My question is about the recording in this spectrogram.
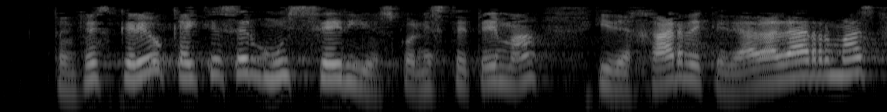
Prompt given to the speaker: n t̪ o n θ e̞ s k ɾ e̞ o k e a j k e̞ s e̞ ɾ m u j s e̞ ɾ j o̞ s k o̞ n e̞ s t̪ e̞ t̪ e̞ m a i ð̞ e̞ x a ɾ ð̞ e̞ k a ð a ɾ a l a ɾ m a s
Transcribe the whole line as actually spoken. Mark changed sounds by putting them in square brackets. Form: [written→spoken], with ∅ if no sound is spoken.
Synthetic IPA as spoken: n t̪ o n θ e̞ s k ɾ e̞ o k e a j k e̞ s e̞ ɾ m u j s e̞ ɾ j o̞ s k o̞ n e̞ s t̪ e̞ t̪ e̞ m a i ð̞ e̞ x a ɾ ð̞ e̞ k [a→e] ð a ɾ a l a ɾ m a s

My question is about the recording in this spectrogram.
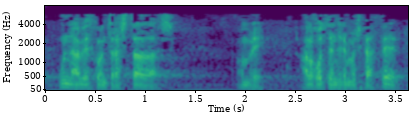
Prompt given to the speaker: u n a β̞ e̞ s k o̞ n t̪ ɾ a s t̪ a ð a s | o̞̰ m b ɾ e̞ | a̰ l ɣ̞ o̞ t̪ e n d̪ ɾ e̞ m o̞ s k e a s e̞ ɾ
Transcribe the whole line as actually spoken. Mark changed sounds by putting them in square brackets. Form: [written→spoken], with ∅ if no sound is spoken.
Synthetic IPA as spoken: u n a β̞ e̞ [s→θ] k o̞ n t̪ ɾ a s t̪ a ð a s | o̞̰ m b ɾ e̞ | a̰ l ɣ̞ o̞ t̪ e n d̪ ɾ e̞ m o̞ s k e a [s→θ] e̞ ɾ

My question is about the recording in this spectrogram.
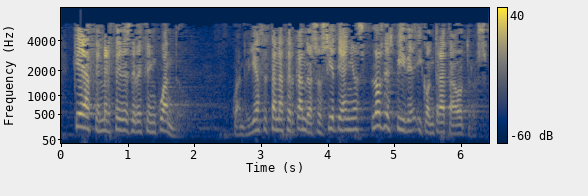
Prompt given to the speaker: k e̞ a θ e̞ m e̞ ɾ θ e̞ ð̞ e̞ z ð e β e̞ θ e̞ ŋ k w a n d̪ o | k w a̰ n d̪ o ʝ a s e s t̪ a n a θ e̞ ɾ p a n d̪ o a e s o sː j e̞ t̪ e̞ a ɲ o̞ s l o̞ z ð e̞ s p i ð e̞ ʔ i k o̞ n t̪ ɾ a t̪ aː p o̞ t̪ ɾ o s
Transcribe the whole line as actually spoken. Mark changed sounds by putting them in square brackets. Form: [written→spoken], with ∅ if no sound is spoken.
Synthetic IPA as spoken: k e̞ a θ e̞ m e̞ ɾ θ e̞ ð̞ e̞ z ð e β e̞ θ e̞ ŋ k w a n d̪ o | k w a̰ n d̪ o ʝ a s e s t̪ a n a θ e̞ ɾ [p→k] a n d̪ o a e s o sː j e̞ t̪ e̞ a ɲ o̞ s l o̞ z ð e̞ s p i ð e̞ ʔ i k o̞ n t̪ ɾ a t̪ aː [p→∅] o̞ t̪ ɾ o s

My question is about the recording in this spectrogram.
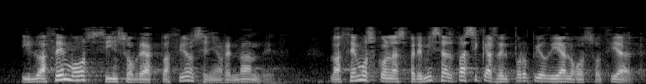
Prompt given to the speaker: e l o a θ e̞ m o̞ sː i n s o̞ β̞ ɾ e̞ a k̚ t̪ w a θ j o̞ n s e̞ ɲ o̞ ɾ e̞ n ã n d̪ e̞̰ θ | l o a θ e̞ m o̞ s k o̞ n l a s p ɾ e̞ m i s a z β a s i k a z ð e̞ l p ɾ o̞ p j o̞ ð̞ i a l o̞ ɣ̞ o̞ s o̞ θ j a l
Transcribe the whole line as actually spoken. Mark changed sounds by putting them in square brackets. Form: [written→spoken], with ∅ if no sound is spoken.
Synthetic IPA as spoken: [e→i] l o a θ e̞ m o̞ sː i n s o̞ β̞ ɾ e̞ a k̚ t̪ w a θ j o̞ n s e̞ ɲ o̞ ɾ e̞ n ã n d̪ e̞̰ θ | l o a θ e̞ m o̞ s k o̞ n l a s p ɾ e̞ m i s a z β a s i k a z ð e̞ l p ɾ o̞ p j o̞ ð̞ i a l o̞ ɣ̞ o̞ s o̞ θ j a l

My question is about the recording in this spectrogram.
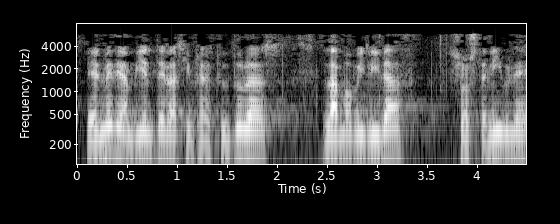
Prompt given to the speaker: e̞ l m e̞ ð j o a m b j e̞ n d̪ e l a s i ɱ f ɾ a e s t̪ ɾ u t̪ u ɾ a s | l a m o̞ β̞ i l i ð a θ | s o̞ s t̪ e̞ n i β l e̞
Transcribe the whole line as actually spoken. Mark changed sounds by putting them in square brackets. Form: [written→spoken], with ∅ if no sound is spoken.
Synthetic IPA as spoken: e̞ l m e̞ ð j o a m b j e̞ n [d̪→t̪] e l a s i ɱ f ɾ a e s t̪ ɾ u t̪ u ɾ a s | l a m o̞ β̞ i l i ð a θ | s o̞ s t̪ e̞ n i β l e̞

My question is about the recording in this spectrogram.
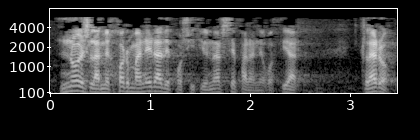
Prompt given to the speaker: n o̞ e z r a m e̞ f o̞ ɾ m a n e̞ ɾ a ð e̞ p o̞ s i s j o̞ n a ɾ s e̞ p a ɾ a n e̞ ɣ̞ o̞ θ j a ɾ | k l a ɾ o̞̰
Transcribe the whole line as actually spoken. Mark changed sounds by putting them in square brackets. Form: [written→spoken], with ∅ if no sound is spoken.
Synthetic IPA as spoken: n o̞ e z [r→l] a m e̞ [f→x] o̞ ɾ m a n e̞ ɾ a ð e̞ p o̞ s i [s→θ] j o̞ n a ɾ s e̞ p a ɾ a n e̞ ɣ̞ o̞ θ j a ɾ | k l a ɾ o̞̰

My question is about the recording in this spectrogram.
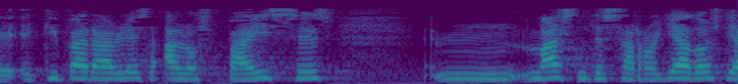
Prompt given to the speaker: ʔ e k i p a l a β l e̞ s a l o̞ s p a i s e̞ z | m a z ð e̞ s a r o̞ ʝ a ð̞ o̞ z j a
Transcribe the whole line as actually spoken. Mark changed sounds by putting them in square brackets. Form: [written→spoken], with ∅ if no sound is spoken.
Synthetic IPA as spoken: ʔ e k i p a [l→ɾ] a β l e̞ s a l o̞ s p a i s e̞ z | m a z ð e̞ s a r o̞ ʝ a ð̞ o̞ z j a

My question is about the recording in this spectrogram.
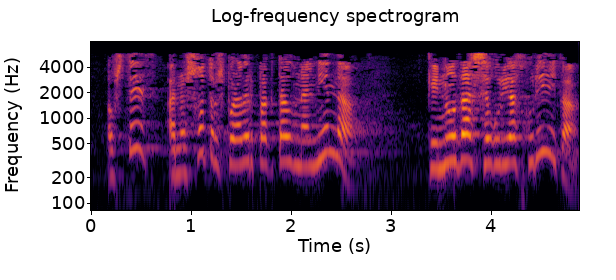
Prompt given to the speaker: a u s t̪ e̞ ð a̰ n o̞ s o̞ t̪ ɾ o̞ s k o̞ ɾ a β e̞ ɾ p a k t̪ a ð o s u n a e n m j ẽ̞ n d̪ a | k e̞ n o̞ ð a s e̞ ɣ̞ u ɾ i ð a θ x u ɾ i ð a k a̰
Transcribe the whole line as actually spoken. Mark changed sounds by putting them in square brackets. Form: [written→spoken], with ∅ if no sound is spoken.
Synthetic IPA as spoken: a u s t̪ e̞ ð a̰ n o̞ s o̞ t̪ ɾ o̞ s [k→p] o̞ ɾ a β e̞ ɾ p a k t̪ a ð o [s→∅] u n a e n m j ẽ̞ n d̪ a | k e̞ n o̞ ð a s e̞ ɣ̞ u ɾ i ð a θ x u ɾ i ð [a→i] k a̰

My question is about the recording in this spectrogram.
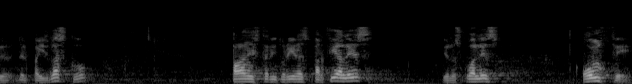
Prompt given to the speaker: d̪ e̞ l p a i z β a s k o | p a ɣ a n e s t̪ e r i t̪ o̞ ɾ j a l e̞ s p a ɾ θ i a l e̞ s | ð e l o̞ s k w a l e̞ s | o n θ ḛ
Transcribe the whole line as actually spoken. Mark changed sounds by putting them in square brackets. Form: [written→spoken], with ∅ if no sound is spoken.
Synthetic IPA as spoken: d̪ e̞ l p a i z β a s k o | p a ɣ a n e s t̪ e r i t̪ o̞ ɾ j a l e̞ s p a ɾ θ [i→j] a l e̞ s | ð e l o̞ s k w a l e̞ s | o n θ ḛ

